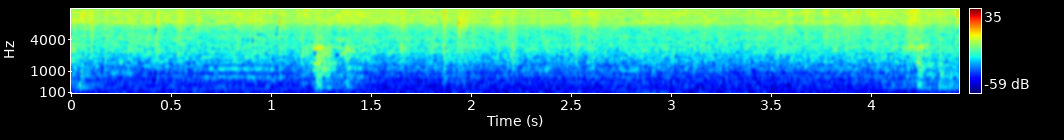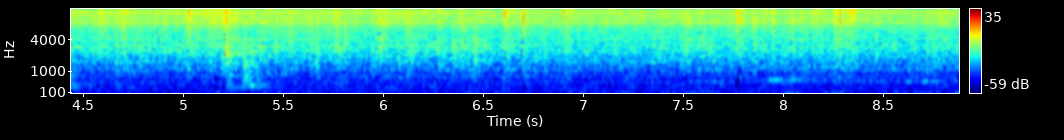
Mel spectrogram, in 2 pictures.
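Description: Chopped okra with onions and chana dal sizzling in oil in a frying pan, a steady frying hiss. A few brief, fainter sounds come over it.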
